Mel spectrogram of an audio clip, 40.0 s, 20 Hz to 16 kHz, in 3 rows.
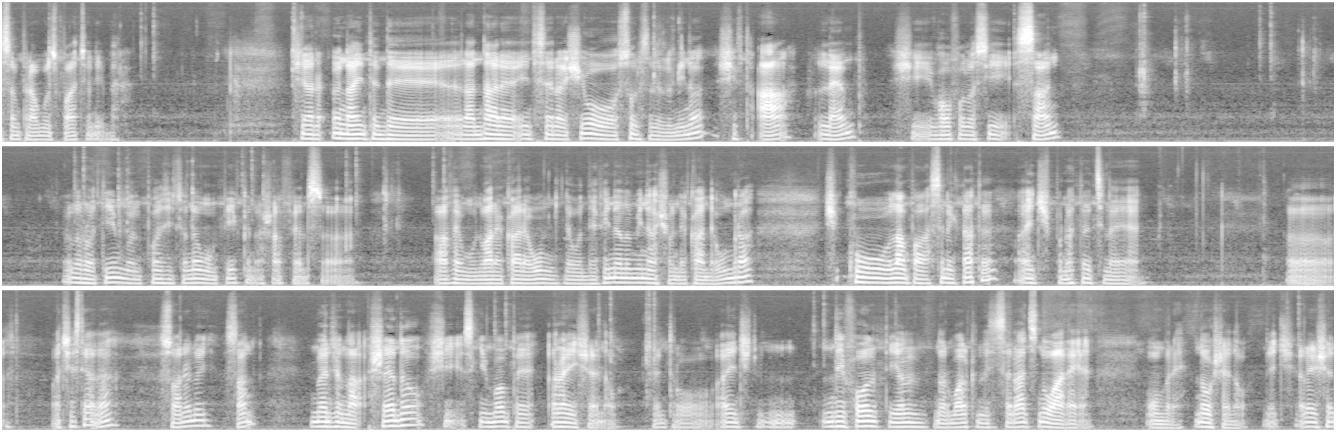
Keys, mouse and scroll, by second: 1.0 g, 2.1 click, 3.5 KP_1, 6.9 shift+a, 11.8-12.4 scroll down 3, 12.4 g, 13.4 click, 13.8 r, 14.7 click, 15.1 KP_3, 15.7 r, 16.3 click, 16.5 g, 17.5 click, 17.7 r, 18.2 click, 32.1 click, 33.1 scroll down 2, 33.5 scroll up 3, 35.4 click.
